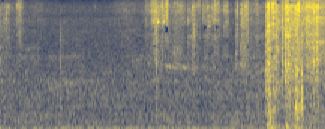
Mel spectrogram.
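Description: Faint rustling and light clicks of an arm and hand working into a cramped engine bay among rubber hoses and clips, over a low steady hum, with a louder bump or rub about three and a half seconds in.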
